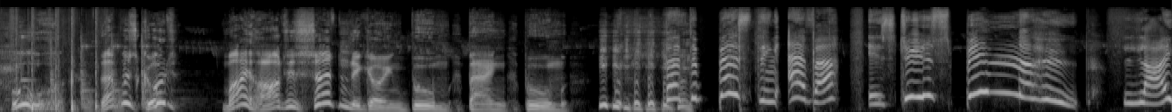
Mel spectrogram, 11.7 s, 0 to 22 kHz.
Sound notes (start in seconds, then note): 0.0 both laugh; 6.0 laughs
